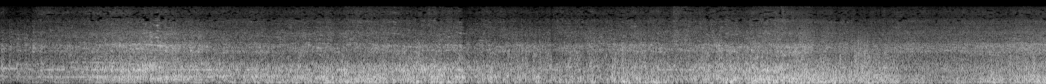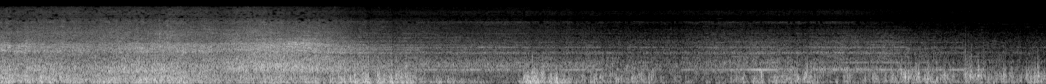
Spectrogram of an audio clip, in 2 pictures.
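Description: Express train's passenger coaches running past at high speed: a loud, steady rush of wheel-on-rail noise with clickety-clack, with the locomotive's horn trailing off in the first two seconds. The noise drops away after about 14 seconds, with one sharp thump a little later.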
